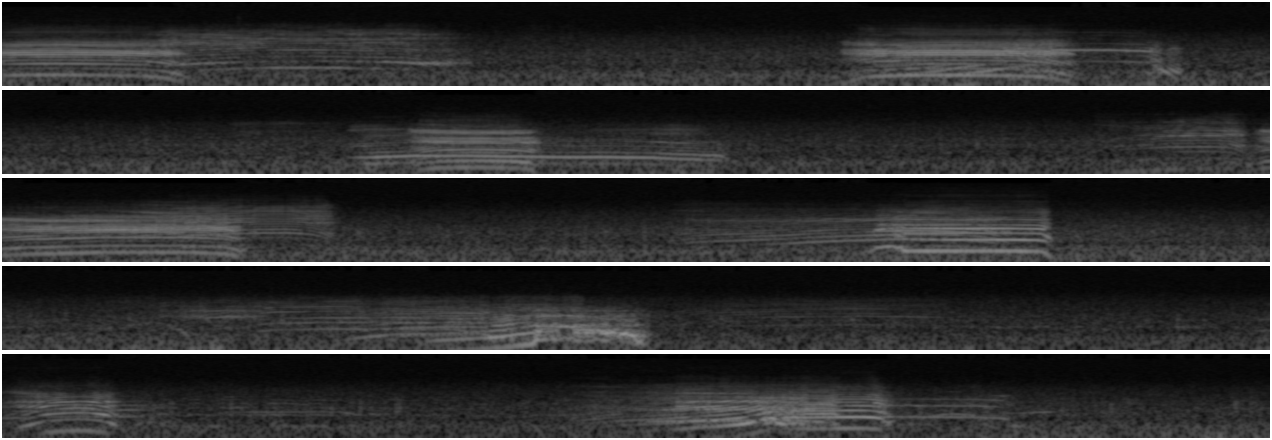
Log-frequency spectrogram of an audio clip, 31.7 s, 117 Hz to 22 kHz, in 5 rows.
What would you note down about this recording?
Metabolic Studio Sonic Division Archives: Herd of cattle grazing and mooing alongside highway, along with ambient sounds of cars and airplanes. Recorded on Zoom H4N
